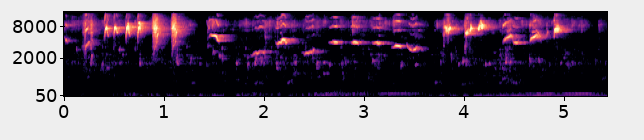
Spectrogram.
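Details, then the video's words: Kolibri ninja sunbird singing energetically as a lure meant to trigger an emotional response from other birds. Fast bursts of piercing chips give way to a run of short, thin whistles, then renewed rapid twittering, with a faint low hum beneath. "KONIN Langsung EMOSI dan NGOBRA dengan PANCINGAN kolibri ninja GACOR ini"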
